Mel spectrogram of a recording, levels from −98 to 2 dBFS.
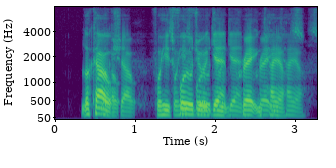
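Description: A second copy of the speech is likely being captured by a slower path and mixed back in, so the whole clip carries a full-band doubled audio track, a few dB quieter and about a fifth of a second late. At 0.70 s, a skip ahead drops about 0.4 s of speech, splicing the two sides together with no gap. From 0.87 to 2.85 s, a jitter buffer speed-up trims pitch periods to shed roughly 150 ms of excess delay, so the speech runs about 6% faster at unchanged pitch and sounds hurried. All of this passes through a wideband G.722 call path, which fits 64 kbps and leaves nothing above 8 kHz.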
